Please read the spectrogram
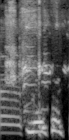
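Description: A person imitates a cow's moo with a few drawn-out, nasal lowing sounds in quick succession, loud, with a brief rise and fall in pitch.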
